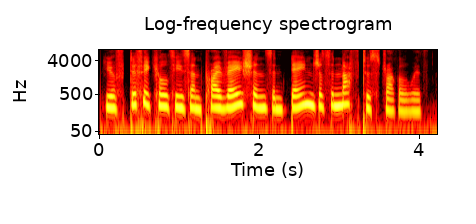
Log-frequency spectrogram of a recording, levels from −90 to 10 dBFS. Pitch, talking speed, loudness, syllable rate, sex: 220 Hz, 155 wpm, -16 LUFS, 4.7 syllables/s, female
